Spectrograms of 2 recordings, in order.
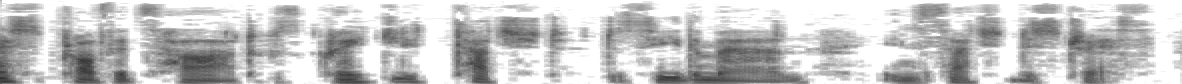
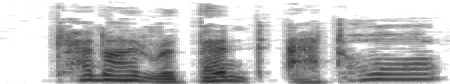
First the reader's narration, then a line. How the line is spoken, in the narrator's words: he cried, very distressed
